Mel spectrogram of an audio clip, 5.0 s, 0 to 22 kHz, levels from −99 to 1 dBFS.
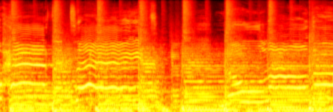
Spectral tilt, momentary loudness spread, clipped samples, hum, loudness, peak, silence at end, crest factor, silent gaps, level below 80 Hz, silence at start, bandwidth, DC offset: -5 dB/octave; 5 LU; under 0.1%; none; -14 LUFS; -2 dBFS; 0 s; 12 dB; none; -24 dBFS; 0 s; over 20 kHz; under 0.1%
